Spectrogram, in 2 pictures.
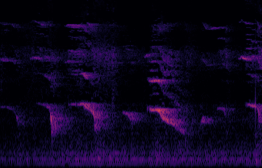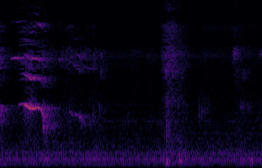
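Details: Four-week-old Briard pups playing with their mother Honor indoors; a run of high, falling whines and squeals, several in quick succession, with a brief thump near the end.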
